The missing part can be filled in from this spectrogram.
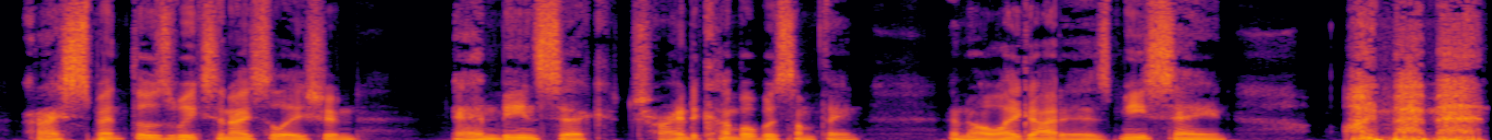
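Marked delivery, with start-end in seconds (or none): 6.8-7.5 gravelly put-on superhero voice. Showing the only line from a Batman parody script: gravelly Batman voice. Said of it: "in a gravelly voice".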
